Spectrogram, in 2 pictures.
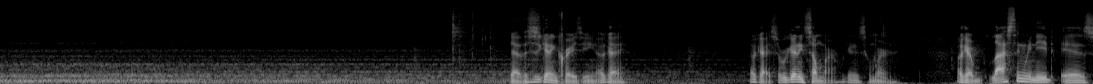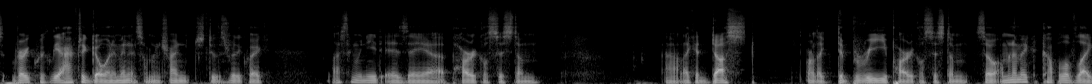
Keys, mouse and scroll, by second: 0.0-5.6 typing, 1.6 Escape, 2.0 Escape, 2.2 ctrl+z, 2.3 ctrl+z, 3.0 Escape, 3.1 Escape, 4.0 shift+click, 6.7 shift+middle click, 8.1 middle click, 8.6 g, 8.8 shift+z, 9.6 r, 9.8 z, 12.8 g, 13.0 shift+z, 15.0 r, 15.2 z, 17.2 g, 17.6 click, 17.6 r, 17.8 r, 19.3 r, 19.4 r, 20.1 shift+middle click, 21.0 shift+middle click.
